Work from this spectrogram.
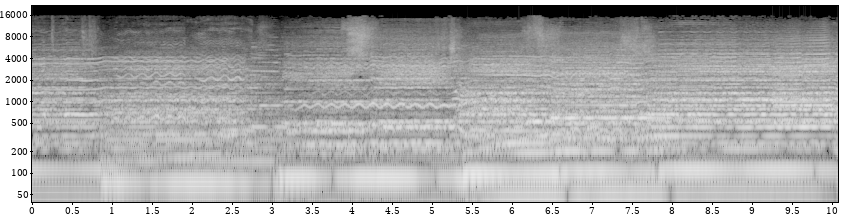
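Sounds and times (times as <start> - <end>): choir and orchestra: 0.0 - 10.0.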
